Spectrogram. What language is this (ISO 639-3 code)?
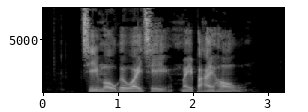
yue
